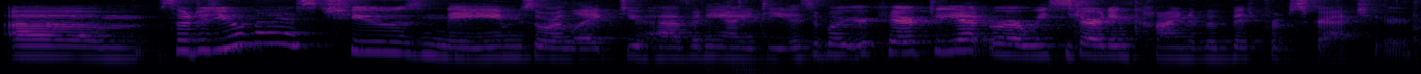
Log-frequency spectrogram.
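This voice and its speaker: A woman's voice: medium pitch, sing-song, a little fast, fairly bright tone. A woman hosting a tabletop roleplaying session as game master, chatting casually with her players. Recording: roomy echo.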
